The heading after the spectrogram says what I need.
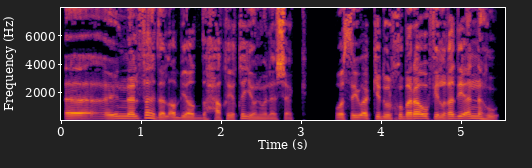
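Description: A man's voice: mid-range voice, expressive, a little fast, warm tone, no room sound, clean studio sound, pitched above the performer's own voice, lightly acted. A man voicing a nervous, irritable male museum director. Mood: worried. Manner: nervous, indignant.

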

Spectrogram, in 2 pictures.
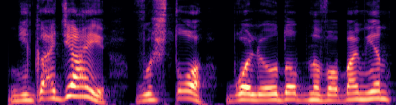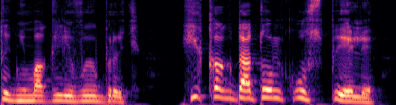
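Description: A man's voice: high-pitched, expressive, normal speed, no echo, clean studio sound, voice pushed up. A man voicing a feisty young woman, an outspoken trader who bursts out indignantly. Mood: furious. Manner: indignant, loud outbursts. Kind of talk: audiobook character voice.

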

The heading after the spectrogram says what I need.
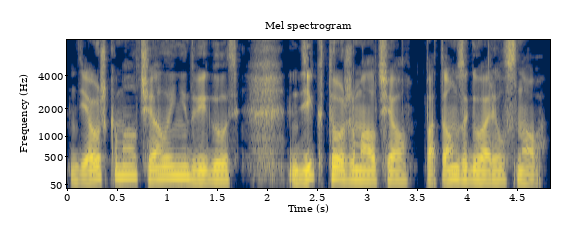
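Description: A man narrating an audiobook in a steady, even storytelling manner, close to the microphone. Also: mid-range voice, normal speed, no echo. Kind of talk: scripted narration.

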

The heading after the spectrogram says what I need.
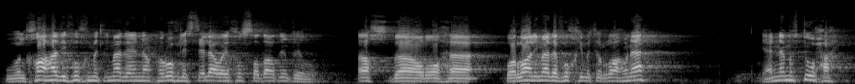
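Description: A man teaching Quran recitation in a radio lesson, who asks questions, answers them himself and chants the verse examples slowly. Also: fairly high pitch, sharp tone. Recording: echoey reverberant room.

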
